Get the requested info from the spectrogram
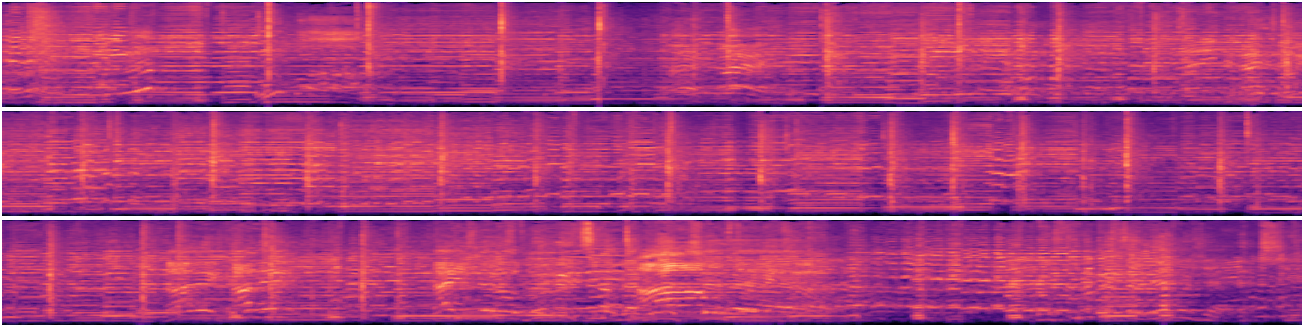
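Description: Guerrini piano accordion playing a traditional folk tune, with hand clapping along to the beat.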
